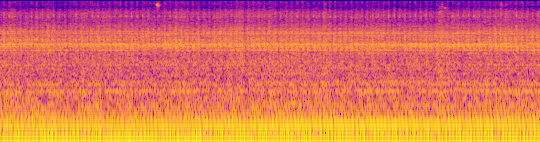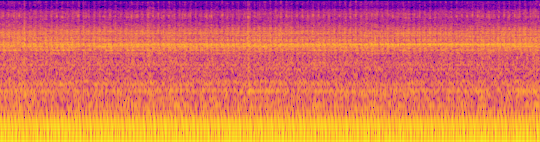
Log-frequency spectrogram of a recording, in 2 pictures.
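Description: Tractor engine running steadily, a constant low drone with a thin, steady high whine over it and no change in speed.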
